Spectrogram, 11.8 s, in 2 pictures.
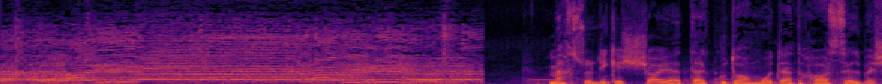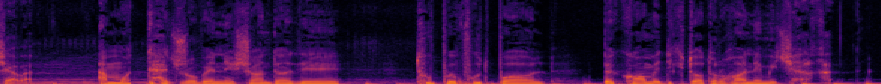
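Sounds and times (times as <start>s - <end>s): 
football stadium crowd chanting: 0.0s - 3.2s
speech: 3.6s - 11.7s.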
